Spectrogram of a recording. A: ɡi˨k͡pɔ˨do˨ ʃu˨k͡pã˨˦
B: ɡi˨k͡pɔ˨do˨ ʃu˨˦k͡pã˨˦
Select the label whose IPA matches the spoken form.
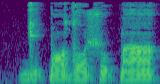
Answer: A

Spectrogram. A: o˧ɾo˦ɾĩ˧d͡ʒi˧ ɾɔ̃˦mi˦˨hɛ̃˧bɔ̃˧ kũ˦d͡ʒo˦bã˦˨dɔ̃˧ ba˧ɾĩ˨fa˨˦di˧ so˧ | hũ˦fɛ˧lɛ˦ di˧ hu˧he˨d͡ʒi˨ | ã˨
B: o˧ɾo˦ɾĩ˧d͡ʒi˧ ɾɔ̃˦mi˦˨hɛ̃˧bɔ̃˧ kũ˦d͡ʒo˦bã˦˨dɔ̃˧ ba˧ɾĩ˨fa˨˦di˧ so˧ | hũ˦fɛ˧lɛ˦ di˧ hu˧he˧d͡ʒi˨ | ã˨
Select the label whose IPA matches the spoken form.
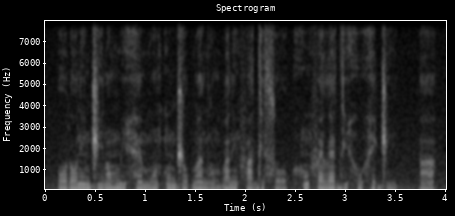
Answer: A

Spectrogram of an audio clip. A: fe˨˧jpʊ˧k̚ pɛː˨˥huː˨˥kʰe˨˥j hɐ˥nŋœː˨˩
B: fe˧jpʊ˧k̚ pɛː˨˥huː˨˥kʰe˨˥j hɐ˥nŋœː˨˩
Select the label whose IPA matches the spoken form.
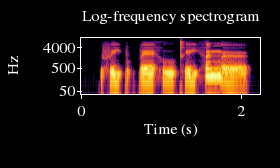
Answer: A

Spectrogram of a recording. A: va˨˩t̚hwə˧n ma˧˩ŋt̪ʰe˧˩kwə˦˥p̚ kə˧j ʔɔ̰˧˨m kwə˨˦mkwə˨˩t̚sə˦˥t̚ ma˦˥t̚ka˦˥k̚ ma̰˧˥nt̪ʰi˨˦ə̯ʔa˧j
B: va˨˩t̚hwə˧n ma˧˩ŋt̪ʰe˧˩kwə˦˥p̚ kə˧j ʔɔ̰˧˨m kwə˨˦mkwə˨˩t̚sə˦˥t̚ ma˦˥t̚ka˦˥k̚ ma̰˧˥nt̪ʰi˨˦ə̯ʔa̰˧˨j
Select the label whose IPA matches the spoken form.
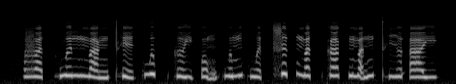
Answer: A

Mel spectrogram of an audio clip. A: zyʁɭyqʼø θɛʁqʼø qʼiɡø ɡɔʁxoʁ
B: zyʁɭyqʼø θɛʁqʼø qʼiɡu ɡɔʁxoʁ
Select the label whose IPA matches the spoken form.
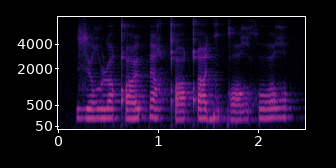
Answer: B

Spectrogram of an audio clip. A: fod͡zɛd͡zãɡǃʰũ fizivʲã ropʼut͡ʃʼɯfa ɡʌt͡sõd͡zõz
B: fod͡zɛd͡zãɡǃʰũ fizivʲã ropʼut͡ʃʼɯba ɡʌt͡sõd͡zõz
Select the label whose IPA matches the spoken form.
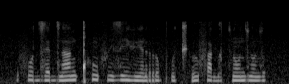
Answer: A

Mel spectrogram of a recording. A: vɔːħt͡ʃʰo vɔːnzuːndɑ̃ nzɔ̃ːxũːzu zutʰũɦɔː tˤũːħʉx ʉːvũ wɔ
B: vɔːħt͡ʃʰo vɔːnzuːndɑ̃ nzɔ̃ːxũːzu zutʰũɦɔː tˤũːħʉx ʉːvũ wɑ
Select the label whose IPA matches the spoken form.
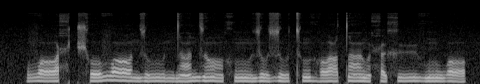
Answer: A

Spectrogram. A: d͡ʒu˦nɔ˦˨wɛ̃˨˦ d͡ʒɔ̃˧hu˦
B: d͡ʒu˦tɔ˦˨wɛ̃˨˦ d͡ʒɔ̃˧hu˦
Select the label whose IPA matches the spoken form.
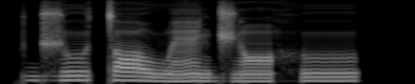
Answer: B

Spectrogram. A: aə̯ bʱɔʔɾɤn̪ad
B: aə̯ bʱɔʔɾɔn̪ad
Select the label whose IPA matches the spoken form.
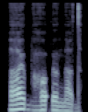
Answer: A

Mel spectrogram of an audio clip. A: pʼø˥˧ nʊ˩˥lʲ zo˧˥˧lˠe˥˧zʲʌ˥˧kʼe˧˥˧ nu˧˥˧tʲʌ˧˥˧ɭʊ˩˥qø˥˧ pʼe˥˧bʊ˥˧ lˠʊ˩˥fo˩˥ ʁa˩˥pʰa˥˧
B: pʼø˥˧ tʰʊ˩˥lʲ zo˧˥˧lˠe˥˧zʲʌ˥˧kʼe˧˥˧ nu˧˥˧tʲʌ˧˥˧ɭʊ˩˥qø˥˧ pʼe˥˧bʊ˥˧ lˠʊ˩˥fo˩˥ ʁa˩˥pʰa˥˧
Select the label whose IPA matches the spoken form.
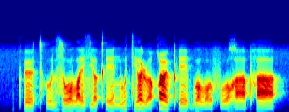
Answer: B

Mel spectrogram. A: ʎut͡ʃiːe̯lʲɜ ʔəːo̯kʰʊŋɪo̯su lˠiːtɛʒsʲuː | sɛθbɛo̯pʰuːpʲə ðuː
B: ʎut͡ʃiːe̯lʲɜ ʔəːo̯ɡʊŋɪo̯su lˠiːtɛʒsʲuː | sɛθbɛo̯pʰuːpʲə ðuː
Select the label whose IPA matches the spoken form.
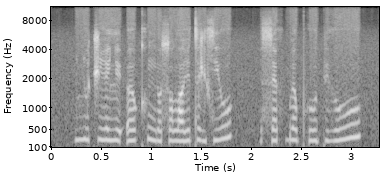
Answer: A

